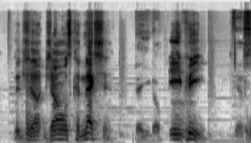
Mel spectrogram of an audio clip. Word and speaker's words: The Jones Kenekshun: Let me make sure I'm pronouncing it right. The Jones Kenekshun.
